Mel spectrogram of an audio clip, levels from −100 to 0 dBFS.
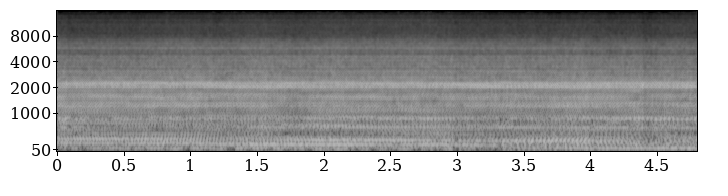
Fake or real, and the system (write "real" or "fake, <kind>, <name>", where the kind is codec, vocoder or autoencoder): fake, vocoder, Vocos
